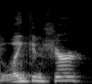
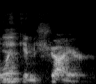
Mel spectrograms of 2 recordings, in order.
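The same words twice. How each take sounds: First: It is said the British way, with a reduced ending. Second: It is said the American way, with a full ending. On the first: "where you say Lincolnshire" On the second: "we say Lincolnshire"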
